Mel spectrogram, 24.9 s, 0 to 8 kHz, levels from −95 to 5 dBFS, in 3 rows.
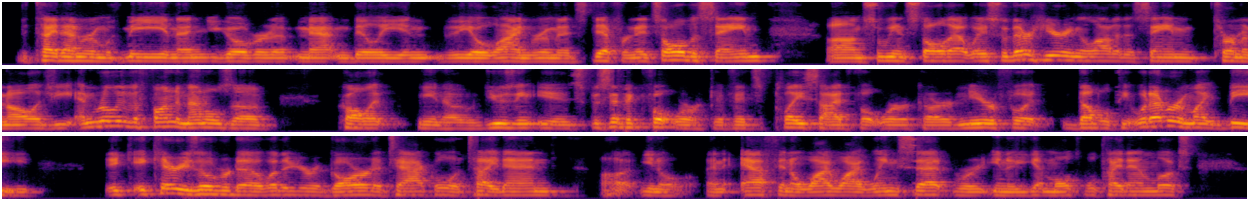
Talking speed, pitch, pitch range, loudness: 240 wpm, 125 Hz, 120-140 Hz, -24 LUFS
